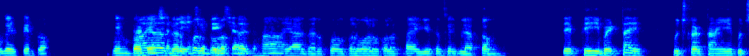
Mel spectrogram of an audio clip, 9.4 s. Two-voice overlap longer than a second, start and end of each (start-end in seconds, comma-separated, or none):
1.7-3.1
